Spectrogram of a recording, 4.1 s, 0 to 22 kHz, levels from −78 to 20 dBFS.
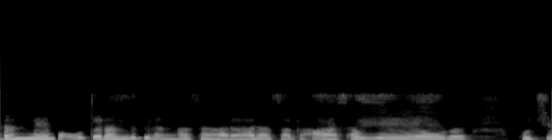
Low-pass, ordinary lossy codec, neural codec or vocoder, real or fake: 7.2 kHz; none; codec, 44.1 kHz, 2.6 kbps, DAC; fake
